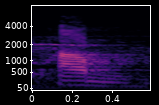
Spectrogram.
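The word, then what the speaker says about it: ธรรม: In Thai, they don't even try. They just pronounce it Tham.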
